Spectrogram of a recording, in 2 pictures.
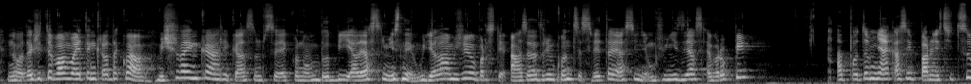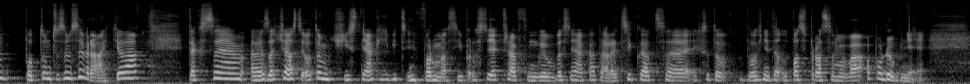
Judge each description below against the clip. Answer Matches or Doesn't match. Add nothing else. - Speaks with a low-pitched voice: Doesn't match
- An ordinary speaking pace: Doesn't match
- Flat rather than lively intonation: Doesn't match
